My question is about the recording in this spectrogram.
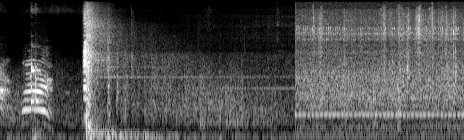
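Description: A vehicle-mounted mortar fires once, about a second in: a single sharp blast with a ringing tail. After an abrupt change later on, an armored vehicle's diesel engine runs steadily with a constant tone.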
